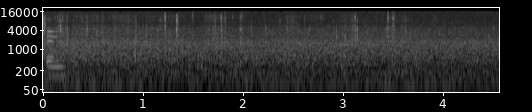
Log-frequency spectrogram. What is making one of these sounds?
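A plastic bag crinkles in someone's hands.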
